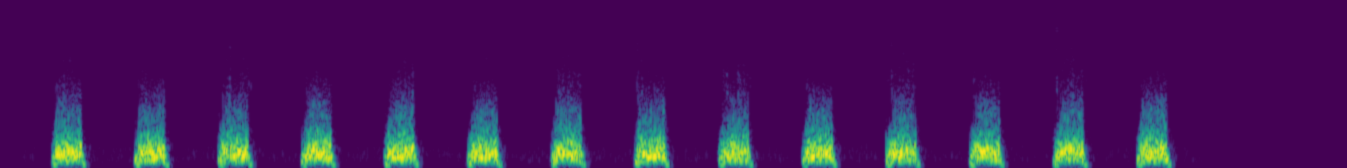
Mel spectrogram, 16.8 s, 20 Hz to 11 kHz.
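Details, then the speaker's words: Ventricular septal defect: regular heartbeat near 58 a minute with a pansystolic murmur filling systole, somewhat harsher than that of tricuspid incompetence. "تاني differential diagnosis هو الventricular septal defect. ده بيدي pansystolic murmur بالشكل الآتي."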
